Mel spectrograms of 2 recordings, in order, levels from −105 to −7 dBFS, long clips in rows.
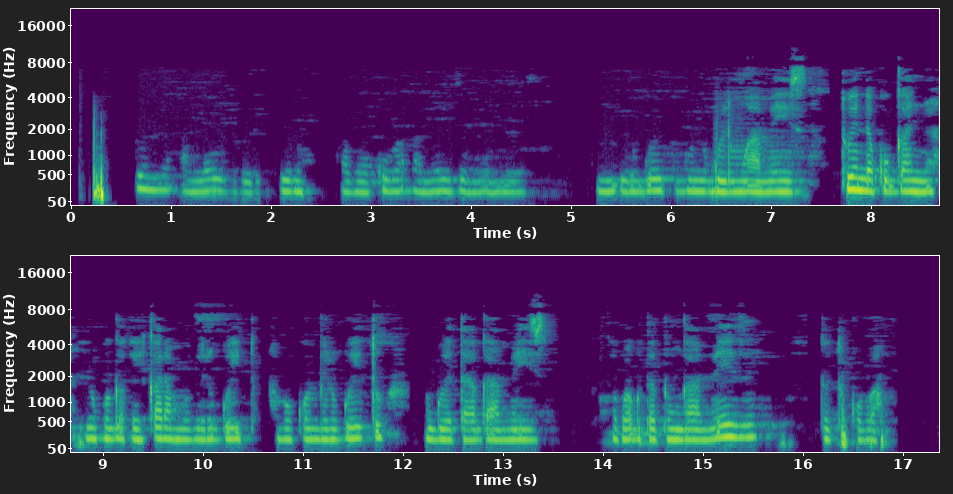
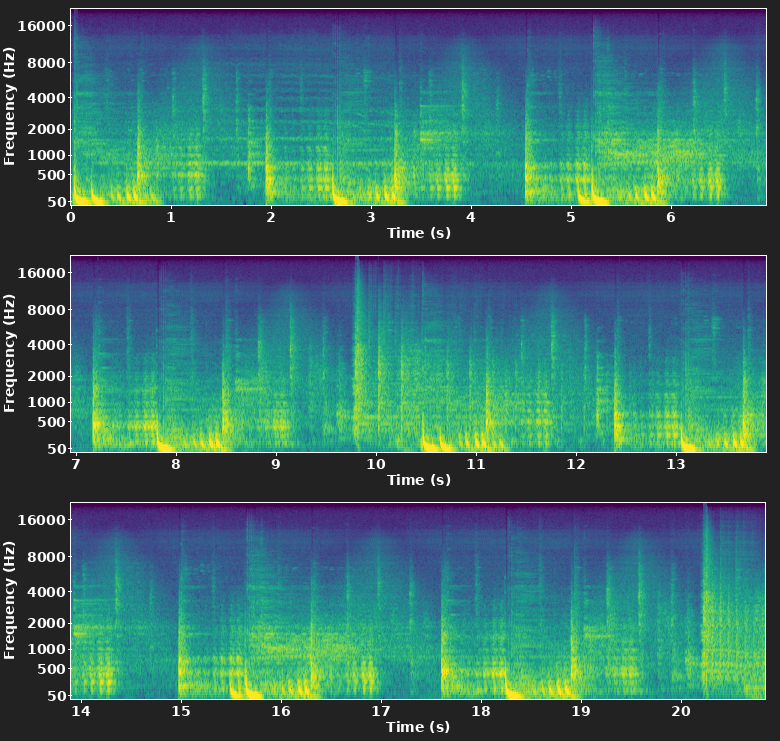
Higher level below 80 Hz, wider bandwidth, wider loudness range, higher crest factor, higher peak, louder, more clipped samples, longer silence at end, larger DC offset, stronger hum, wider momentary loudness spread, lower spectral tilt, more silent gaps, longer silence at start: second, -58 dBFS vs -16 dBFS; second, 7.8 kHz vs 12.5 kHz; first, 10 LU vs 2 LU; first, 26 dB vs 12 dB; second, -4 dBFS vs 0 dBFS; second, -30 LUFS vs -14 LUFS; neither; first, 0.5 s vs 0 s; neither; neither; about the same, 14 LU vs 15 LU; about the same, -6.5 dB/octave vs -7 dB/octave; first, 0.45-0.63 s, 2.55-2.64 s, 5.01-5.16 s, 7.58-7.62 s, 10.59-10.64 s, 12.15-12.20 s, 13.59-13.68 s vs none; first, 0.2 s vs 0 s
